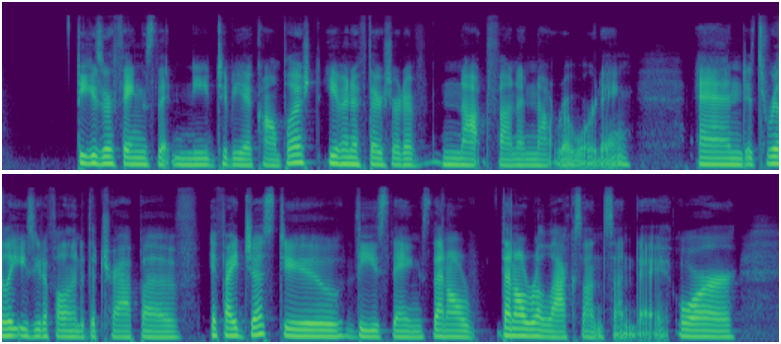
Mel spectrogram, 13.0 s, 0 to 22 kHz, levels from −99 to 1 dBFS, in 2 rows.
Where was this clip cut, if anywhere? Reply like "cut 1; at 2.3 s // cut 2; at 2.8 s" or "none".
cut 1; at 8.2 s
